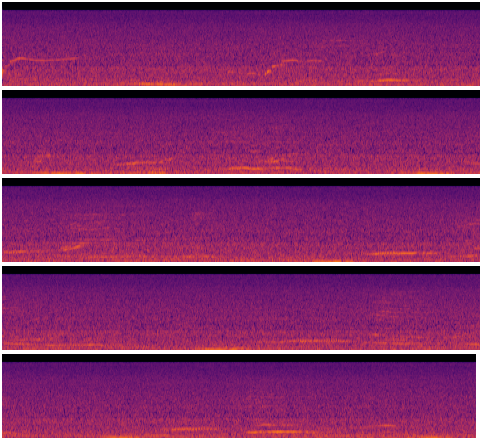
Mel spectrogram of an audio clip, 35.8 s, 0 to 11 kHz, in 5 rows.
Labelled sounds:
0.0	1.2	humpback whale, 0.80 to 1.2 kHz
4.2	4.5	humpback whale, 0.96 to 1.1 kHz
15.5	15.9	humpback whale, 2.4 to 2.6 kHz
27.0	27.3	humpback whale, 1.4 to 1.6 kHz

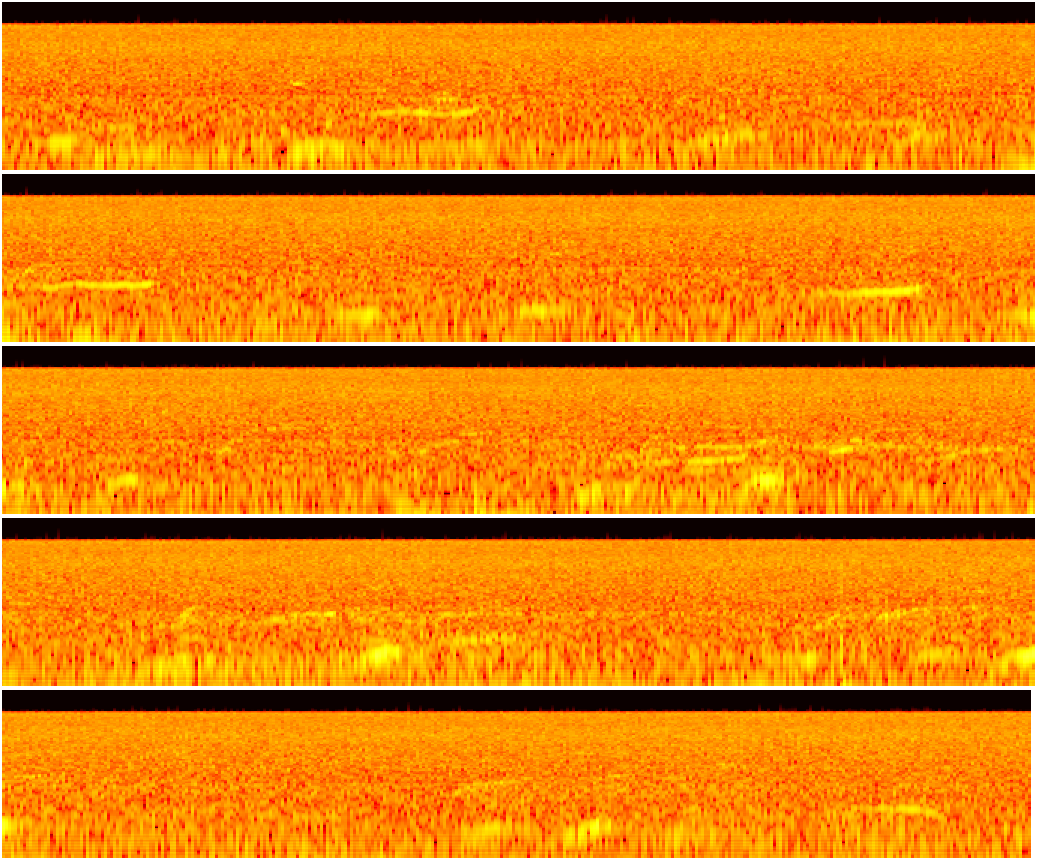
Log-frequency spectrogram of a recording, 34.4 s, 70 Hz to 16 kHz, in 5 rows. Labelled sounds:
19.6	19.8	humpback whale, 0.99 to 1.2 kHz
26.6	26.9	humpback whale, 0.80 to 0.86 kHz
30.8	31.0	humpback whale, 0.80 to 0.86 kHz

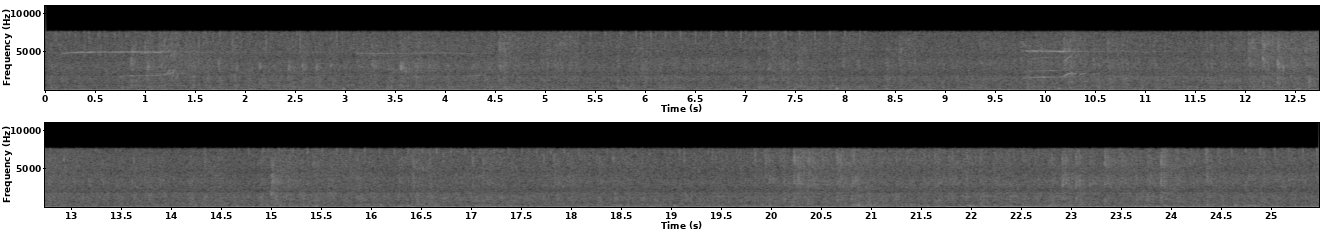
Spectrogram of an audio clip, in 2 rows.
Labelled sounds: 0.1	1.4	killer whale, 1.5 to 6.6 kHz
9.7	10.5	killer whale, 1.1 to 6.0 kHz

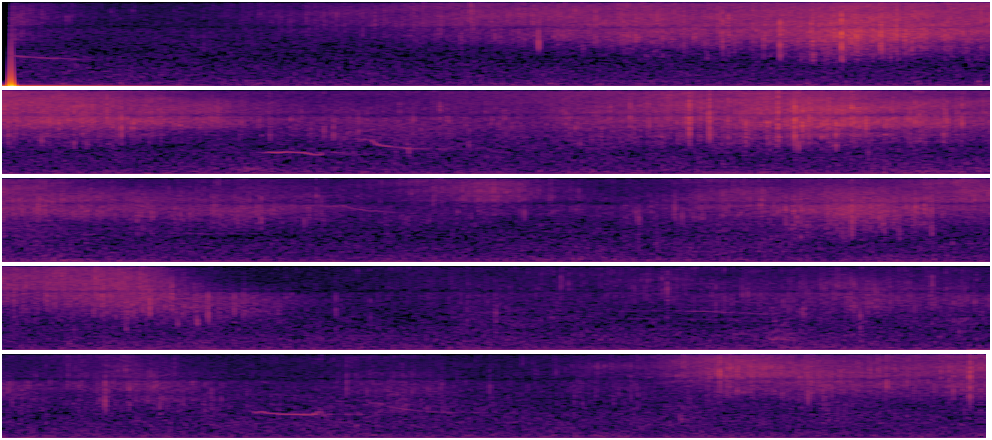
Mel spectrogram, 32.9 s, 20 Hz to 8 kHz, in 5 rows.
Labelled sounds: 8.3	9.5	killer whale, Bigg's (transient), Gulf of Alaska transient, 0.46 to 1.5 kHz
15.2	16.0	killer whale, Bigg's (transient), Gulf of Alaska transient, 2.1 to 3.0 kHz
28.1	29.5	killer whale, Bigg's (transient), Gulf of Alaska transient, 0.71 to 1.3 kHz

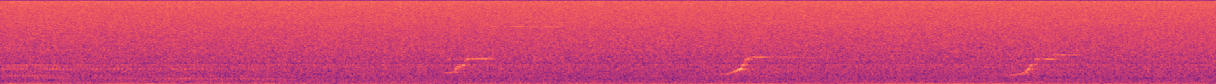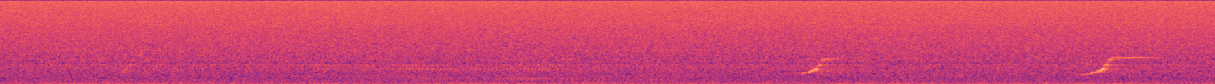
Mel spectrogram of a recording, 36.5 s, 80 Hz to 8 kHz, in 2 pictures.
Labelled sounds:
7.0	7.9	humpback whale, 0.86 to 3.2 kHz
11.1	11.5	humpback whale, 0.80 to 1.1 kHz
15.5	15.8	humpback whale, 0.90 to 0.99 kHz
30.5	30.8	humpback whale, 0.80 to 1.1 kHz
34.8	35.4	humpback whale, 0.80 to 1.1 kHz

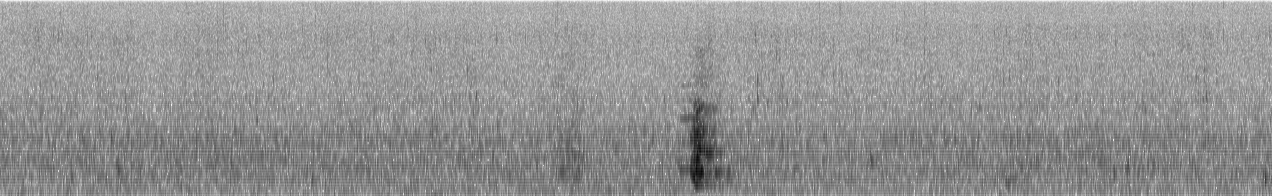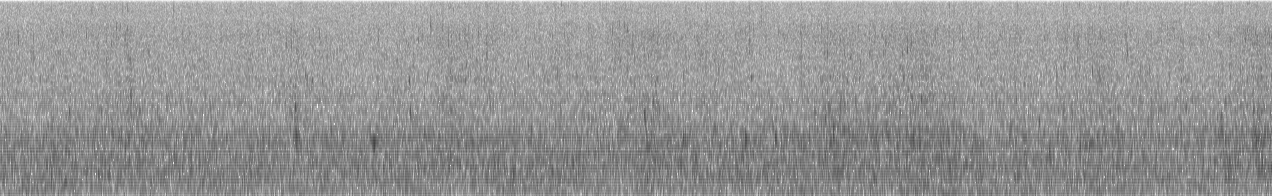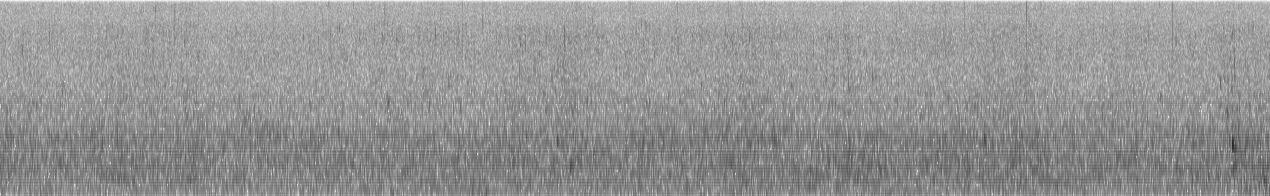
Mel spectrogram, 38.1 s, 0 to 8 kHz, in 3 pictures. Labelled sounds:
6.9	7.2	croaking sound likely from a nearby submerged object, 1.3 to 1.7 kHz

